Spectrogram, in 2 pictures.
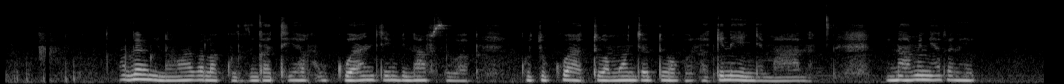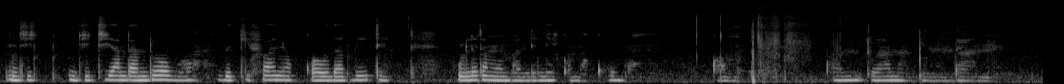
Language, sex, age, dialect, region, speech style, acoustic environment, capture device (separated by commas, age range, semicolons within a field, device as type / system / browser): Swahili, female, 18-24, Kenya - Nairobi Sheng-influenced, Kenya, tired; anxious, nature, mobile / Linux / Chrome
